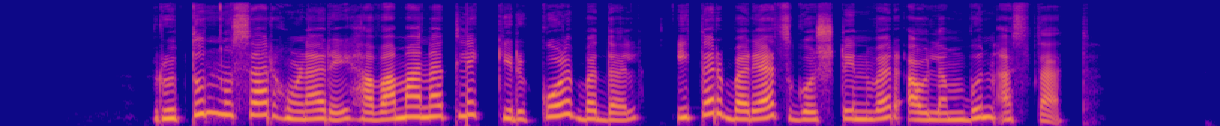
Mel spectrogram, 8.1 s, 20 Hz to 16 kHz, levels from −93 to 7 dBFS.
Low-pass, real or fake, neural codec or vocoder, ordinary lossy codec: 14.4 kHz; real; none; none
